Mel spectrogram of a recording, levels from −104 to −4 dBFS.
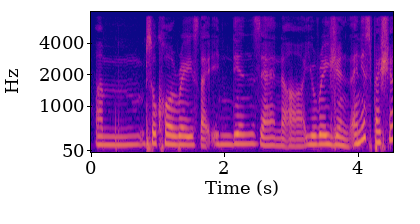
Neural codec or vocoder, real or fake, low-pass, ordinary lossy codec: none; real; 7.2 kHz; MP3, 48 kbps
